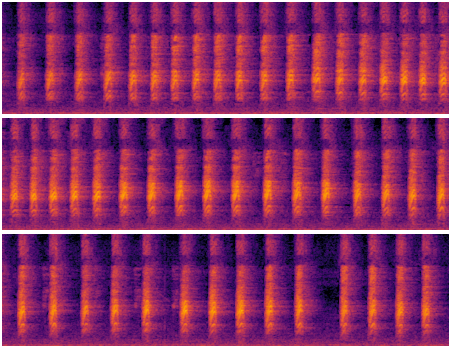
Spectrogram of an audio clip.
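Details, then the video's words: Crested jay on a tutor recording with kingfisher fills, giving a long chain of scratchy, squawking notes at a quick even pace, around four per second, growing slightly louder midway before easing off. "BURUNG MASTERAN SOGON ISIAN TENGKEK GACOR DOR"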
